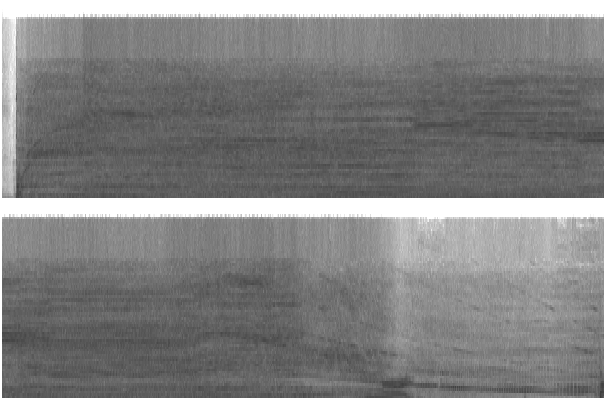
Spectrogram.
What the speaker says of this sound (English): If my wheel is just penetrating the steel, that's great.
